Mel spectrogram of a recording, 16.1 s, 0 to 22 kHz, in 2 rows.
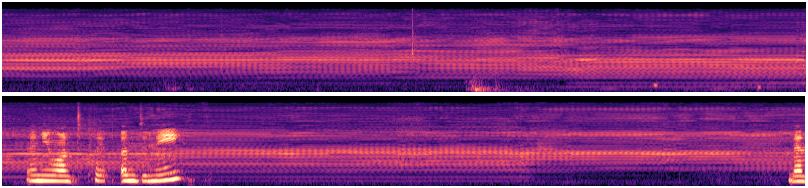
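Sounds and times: electric clippers buzzing: 0.0 - 16.0.

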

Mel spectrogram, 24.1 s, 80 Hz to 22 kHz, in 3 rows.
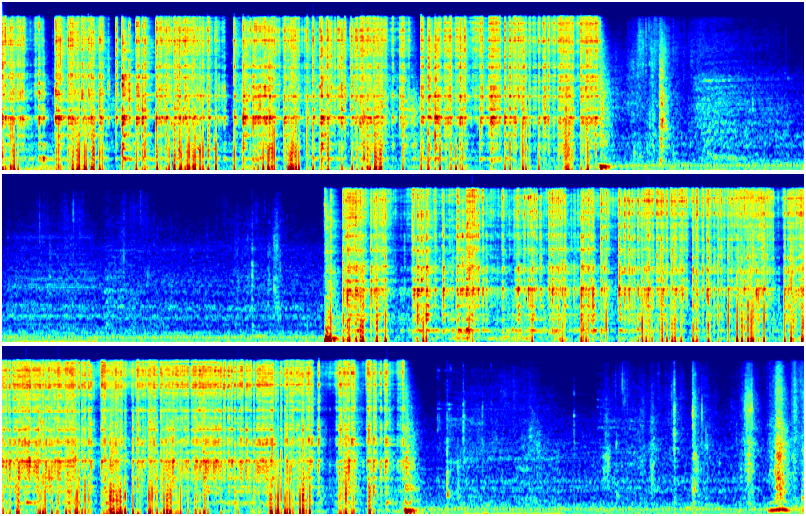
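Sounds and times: welder arc crackling: 0.0 - 6.1, 11.2 - 20.2
low steady hum: 0.0 - 24.0.

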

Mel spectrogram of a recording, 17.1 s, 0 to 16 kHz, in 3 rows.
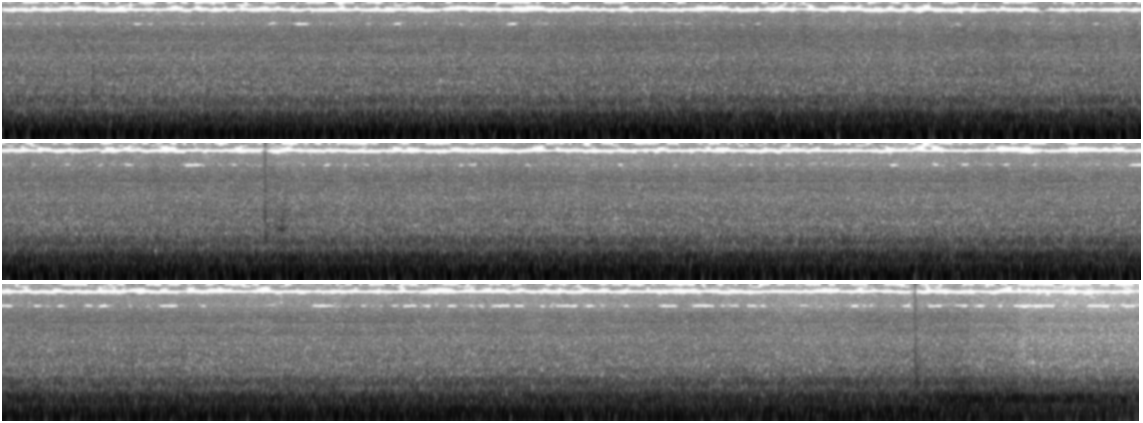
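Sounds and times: turboprop cabin drone: 0.0 - 17.0.

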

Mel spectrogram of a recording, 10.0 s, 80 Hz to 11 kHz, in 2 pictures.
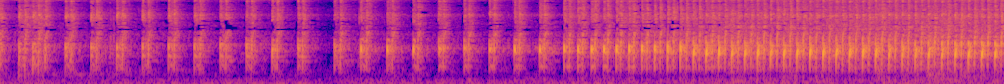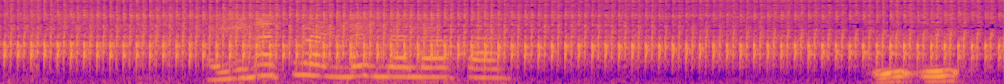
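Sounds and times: toy steam boat putt-putting: 0.0 - 10.0.

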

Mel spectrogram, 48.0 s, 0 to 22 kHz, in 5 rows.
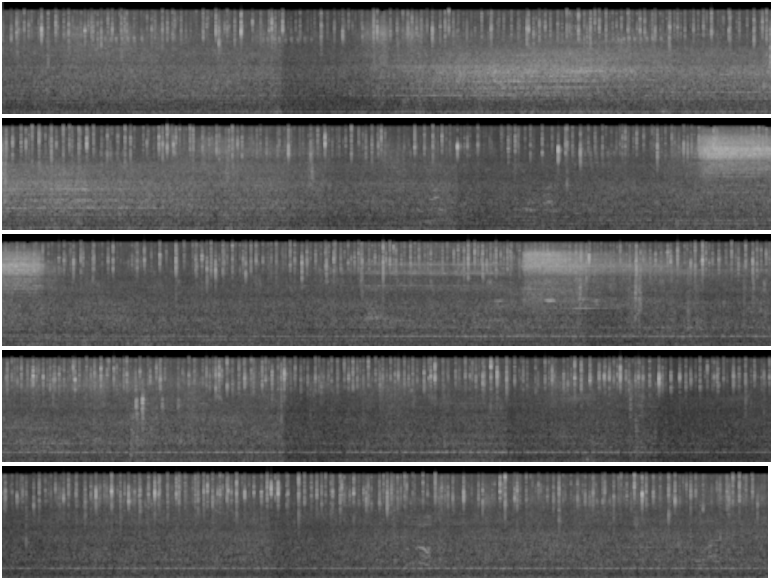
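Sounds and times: diesel railcar engine humming: 0.0 - 48.0
short air hisses: 18.3 - 19.9, 25.8 - 27.1.

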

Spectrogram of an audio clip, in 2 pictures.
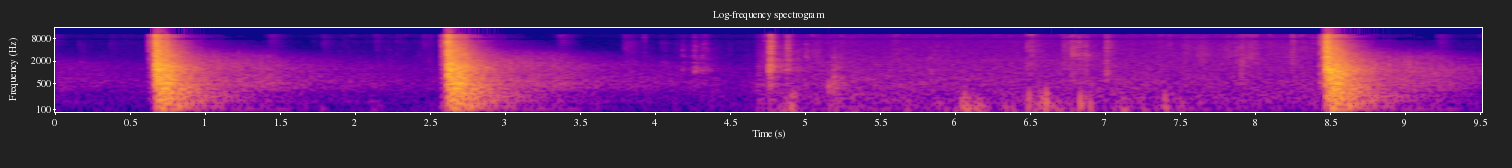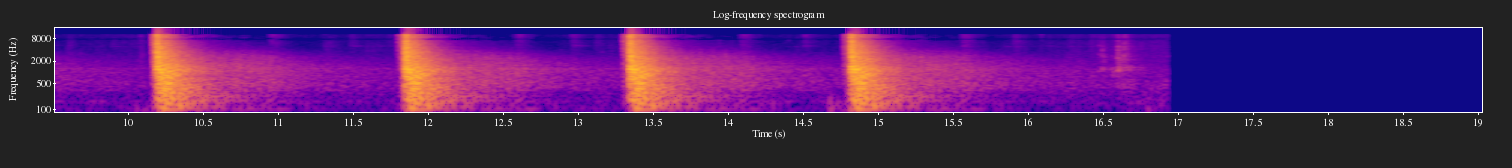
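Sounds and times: rifle gunshots echoing: 0.0 - 1.8, 2.6 - 3.8, 8.4 - 9.6, 10.2 - 16.0.

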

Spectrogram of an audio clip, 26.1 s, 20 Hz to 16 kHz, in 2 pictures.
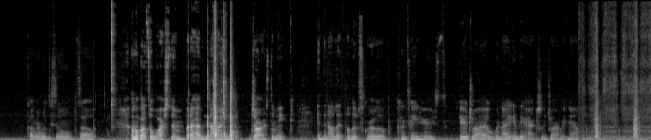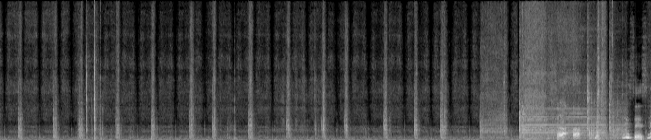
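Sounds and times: inkjet printer clicking: 11.6 - 26.0
printer whirring: 11.6 - 26.0.

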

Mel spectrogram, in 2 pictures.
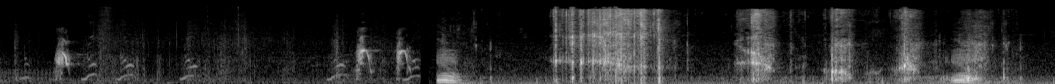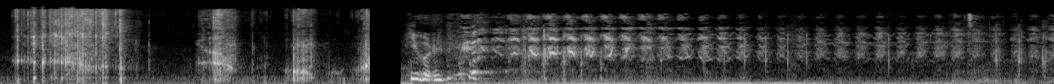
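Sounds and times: dog crunching an apple: 4.7 - 14.3.

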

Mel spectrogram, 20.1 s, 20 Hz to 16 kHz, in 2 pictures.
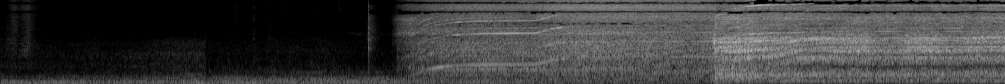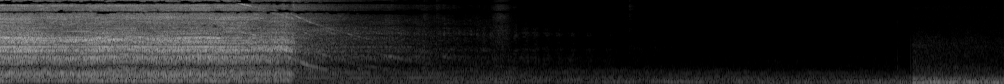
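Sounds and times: handheld vacuum cleaner whining: 4.0 - 14.8.

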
